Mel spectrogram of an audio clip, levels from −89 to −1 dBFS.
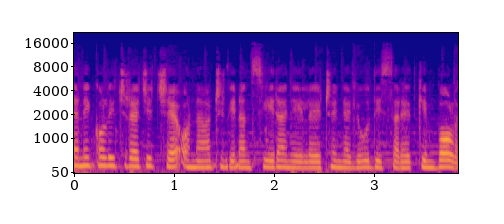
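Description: There's one glitch in this audio, at 1.52 to 1.54 s: compressed frames skipped. Something like 150 ms of sound just vanishes, which points to several whole frames missing or rejected by the decoder.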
